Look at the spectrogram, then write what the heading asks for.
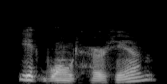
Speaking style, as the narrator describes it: Gaunt said softly

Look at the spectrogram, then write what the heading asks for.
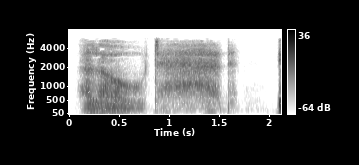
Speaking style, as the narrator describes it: it whispered in its rotting voice

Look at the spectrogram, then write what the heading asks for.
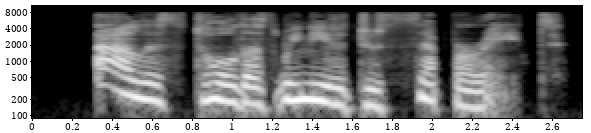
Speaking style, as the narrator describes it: Zafrina answered in the rough, deep voice that matched her wild appearance

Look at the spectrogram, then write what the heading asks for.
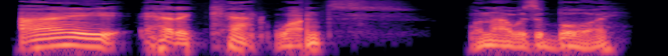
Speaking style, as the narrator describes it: the abbot murmured slowly

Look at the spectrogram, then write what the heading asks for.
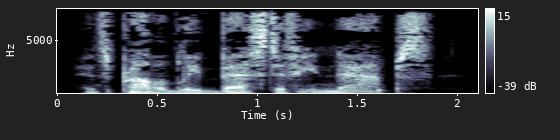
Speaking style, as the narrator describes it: Lady whispered

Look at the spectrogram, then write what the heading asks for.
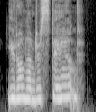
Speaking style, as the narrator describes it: she sobbed into his chest

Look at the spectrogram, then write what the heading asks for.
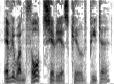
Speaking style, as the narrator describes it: said Lupin

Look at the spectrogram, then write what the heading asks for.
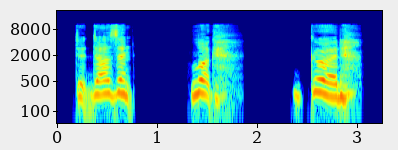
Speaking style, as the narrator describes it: Alex panted beside me

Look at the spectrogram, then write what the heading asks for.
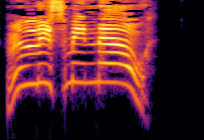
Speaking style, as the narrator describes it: She shouted back

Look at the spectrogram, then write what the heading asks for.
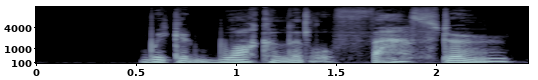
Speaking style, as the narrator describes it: Birgitta muttered, not quite far enough under her breath

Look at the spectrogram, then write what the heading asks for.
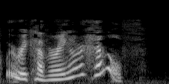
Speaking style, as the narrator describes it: she laughed

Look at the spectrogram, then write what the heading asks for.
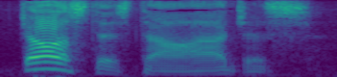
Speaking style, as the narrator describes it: exclaimed Lorcus Tomal

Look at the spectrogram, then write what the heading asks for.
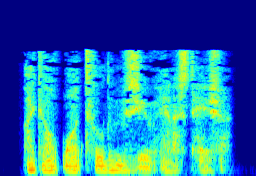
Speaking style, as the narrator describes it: I murmur

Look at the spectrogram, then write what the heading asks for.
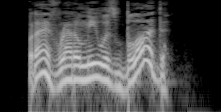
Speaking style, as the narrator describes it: I spluttered

